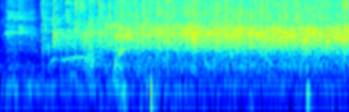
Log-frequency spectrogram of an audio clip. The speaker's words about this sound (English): Yeah. Applause. Great.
